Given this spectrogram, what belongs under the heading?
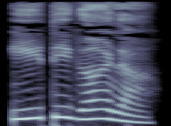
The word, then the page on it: ಈಟಿಗಾಳ: īṭigāḷa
